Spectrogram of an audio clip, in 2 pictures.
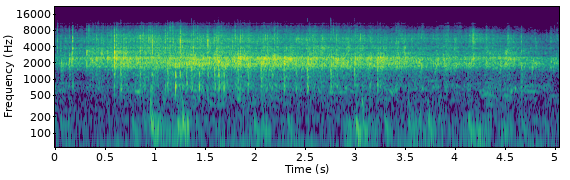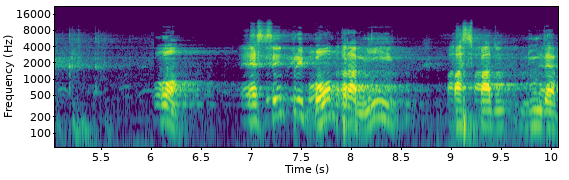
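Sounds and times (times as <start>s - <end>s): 
audience applause: 0.0s - 5.7s
speech: 7.0s - 10.0s.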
